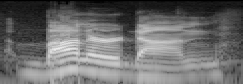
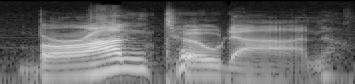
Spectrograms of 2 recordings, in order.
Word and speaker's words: Brontodon: Belligerent Bonardon. Oh man. I swear you all are going to hate me when it comes to pronouncing Ixalan cards. Belligerent Brontodon.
